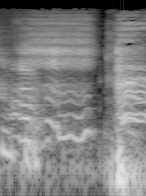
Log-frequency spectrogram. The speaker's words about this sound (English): I'm a little concerned when you sniffed in, your nose made noise. You got to make sure. No, you got to do it with your mouth open,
